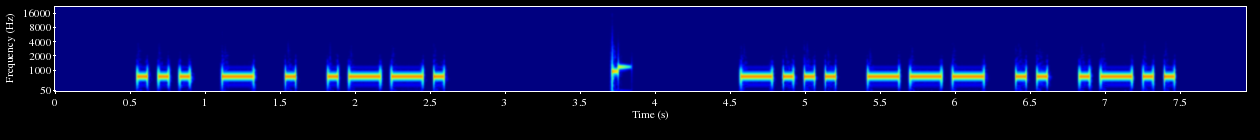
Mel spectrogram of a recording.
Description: Morse code, heard as a keyed tone, about 17 wpm, 700 Hz. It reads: STEP BOIL
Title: Sets of 5 Words Encore - New Word Drill - 17wpm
